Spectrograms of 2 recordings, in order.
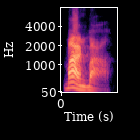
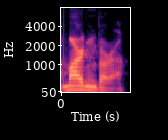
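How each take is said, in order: First: The name is said in a British accent. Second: The name is said in an American accent.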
